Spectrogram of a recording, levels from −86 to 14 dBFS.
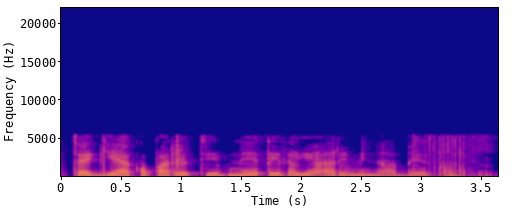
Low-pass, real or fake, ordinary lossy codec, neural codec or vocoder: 5.4 kHz; fake; MP3, 32 kbps; codec, 16 kHz, 4 kbps, FreqCodec, larger model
